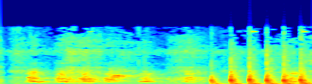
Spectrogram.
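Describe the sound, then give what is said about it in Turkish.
Esoğlu's dogs bark and growl in a rough, overlapping stretch at a farm, then about six sharp, evenly spaced knocks on the village guard's door ring out in quick succession. “Hazine itleri defolun diyorum.”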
